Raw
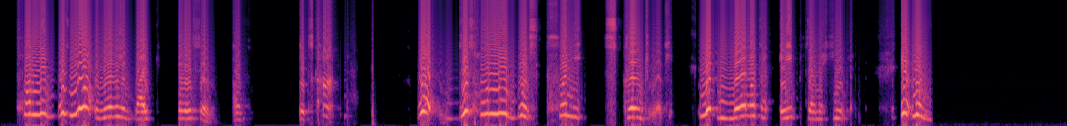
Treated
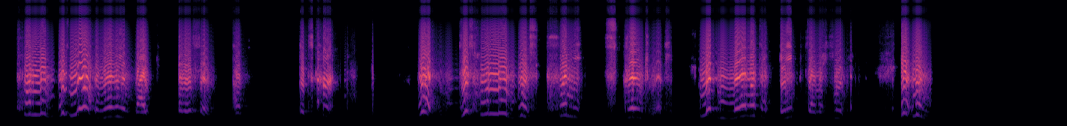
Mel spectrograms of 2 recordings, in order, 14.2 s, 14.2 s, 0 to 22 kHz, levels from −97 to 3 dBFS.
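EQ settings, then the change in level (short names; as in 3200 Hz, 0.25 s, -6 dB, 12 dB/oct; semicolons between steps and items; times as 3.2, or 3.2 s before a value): polynomial smoothing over 9 samples; ladder high-pass 1600 Hz, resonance 65%; 0.0 dB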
